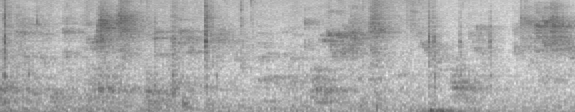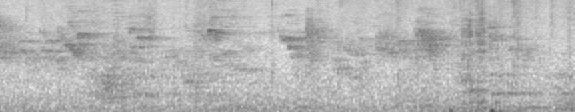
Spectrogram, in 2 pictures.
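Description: Birds squawking and chirping in short, irregular calls, with a couple of soft knocks.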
